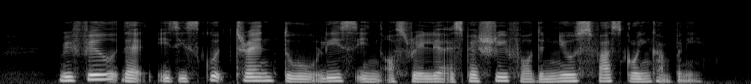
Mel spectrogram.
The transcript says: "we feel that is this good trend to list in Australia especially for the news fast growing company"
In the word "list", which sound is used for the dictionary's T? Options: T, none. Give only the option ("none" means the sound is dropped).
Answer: none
